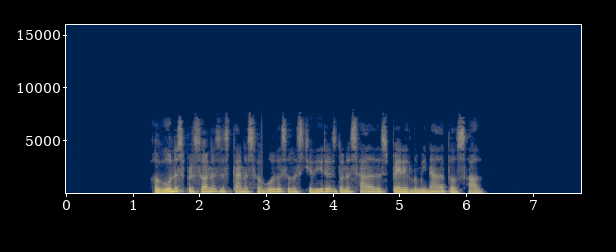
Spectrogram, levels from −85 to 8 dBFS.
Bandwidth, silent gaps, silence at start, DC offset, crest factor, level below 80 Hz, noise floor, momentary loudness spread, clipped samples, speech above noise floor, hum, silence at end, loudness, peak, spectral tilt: 7.4 kHz; none; 1.35 s; under 0.1%; 18 dB; -58 dBFS; -86 dBFS; 8 LU; under 0.1%; 68 dB; none; 1.5 s; -19 LUFS; -2 dBFS; -6.5 dB/octave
